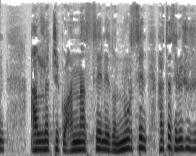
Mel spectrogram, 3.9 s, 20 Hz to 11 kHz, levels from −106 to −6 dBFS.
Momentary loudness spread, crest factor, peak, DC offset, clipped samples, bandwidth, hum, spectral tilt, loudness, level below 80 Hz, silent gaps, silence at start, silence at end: 6 LU; 16 dB; 0 dBFS; under 0.1%; under 0.1%; 10.5 kHz; none; -6.5 dB/octave; -18 LUFS; -52 dBFS; none; 0 s; 0 s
